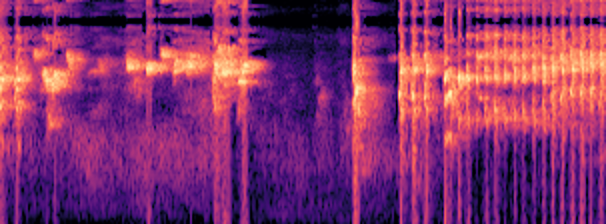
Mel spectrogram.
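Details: Trophy-winning long-tailed shrike singing a full mimicry song. Buzzy warbled chatter leads into a short silence, then a fast, even rattle of rapidly repeated notes.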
